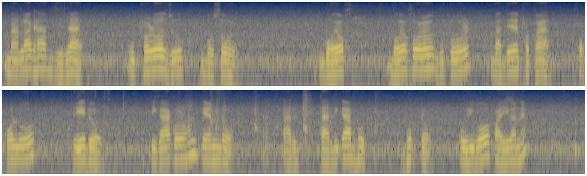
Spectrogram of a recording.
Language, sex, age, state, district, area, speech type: Assamese, female, 60+, Assam, Golaghat, urban, read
